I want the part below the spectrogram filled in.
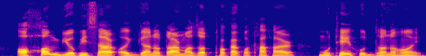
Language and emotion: Assamese, neutral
